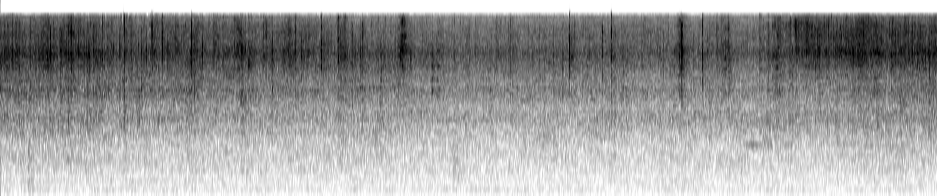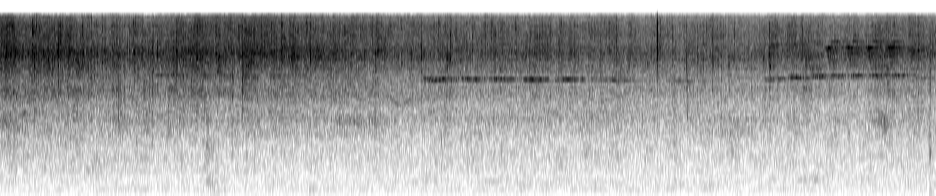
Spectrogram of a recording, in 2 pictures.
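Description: Eggs sizzling as they fry in a nonstick pan over onion masala, a steady hiss while they are scrambled with a wooden spatula, with scattered light clicks from the spatula.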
